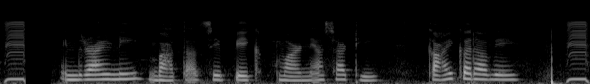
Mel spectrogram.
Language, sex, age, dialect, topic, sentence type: Marathi, female, 18-24, Standard Marathi, agriculture, question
